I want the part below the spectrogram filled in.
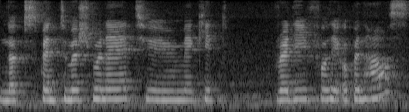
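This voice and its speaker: A woman with a non-native accent speaks at a fairly high pitch. There is noticeable background noise and audible room echo. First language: not English. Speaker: client giving a testimonial. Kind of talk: testimonial. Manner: halting.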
